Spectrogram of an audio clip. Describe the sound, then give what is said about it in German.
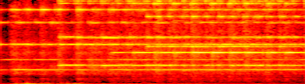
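Several tandem bicycle bells ring together in a continuous, bright metallic jangle, fairly loud, their overlapping high tones sustained throughout with no voices. “Diese Klingeln gehören zu Tandems.”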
